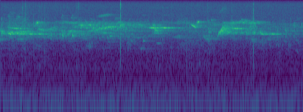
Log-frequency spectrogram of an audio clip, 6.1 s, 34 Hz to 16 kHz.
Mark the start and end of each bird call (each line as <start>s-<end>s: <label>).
0.0s-1.5s: Iiwi (Drepanis coccinea)
1.9s-2.4s: Iiwi (Drepanis coccinea)
2.8s-3.6s: Iiwi (Drepanis coccinea)
4.3s-4.5s: Iiwi (Drepanis coccinea)
4.5s-5.2s: Apapane (Himatione sanguinea)
5.2s-5.6s: Iiwi (Drepanis coccinea)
